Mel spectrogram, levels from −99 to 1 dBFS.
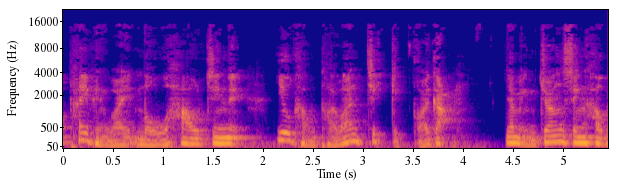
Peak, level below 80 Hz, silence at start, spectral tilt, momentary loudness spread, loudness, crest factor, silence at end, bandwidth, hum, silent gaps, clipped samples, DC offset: -12 dBFS; -46 dBFS; 0 s; -6.5 dB/octave; 11 LU; -30 LUFS; 16 dB; 0 s; 15.5 kHz; none; none; under 0.1%; under 0.1%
